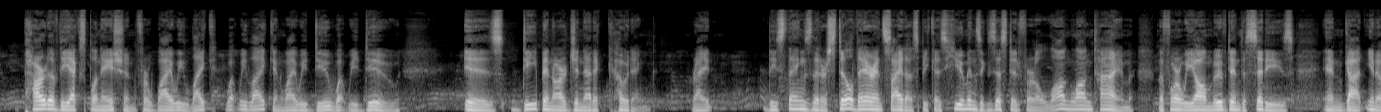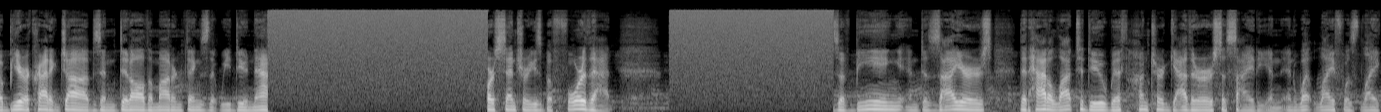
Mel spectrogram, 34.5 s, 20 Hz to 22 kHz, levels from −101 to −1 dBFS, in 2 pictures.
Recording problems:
background chatter; faint; throughout; 2 voices, 30 dB below the speech
audio cutting out; filled with static; at 21 s for 3 s and at 26 s for 2 s

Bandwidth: 14.5 kHz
